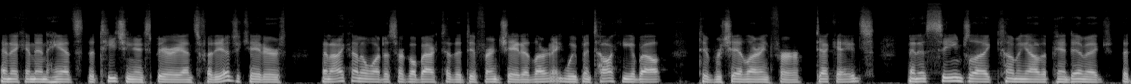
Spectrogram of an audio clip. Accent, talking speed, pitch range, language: American, 210 wpm, 115-130 Hz, English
